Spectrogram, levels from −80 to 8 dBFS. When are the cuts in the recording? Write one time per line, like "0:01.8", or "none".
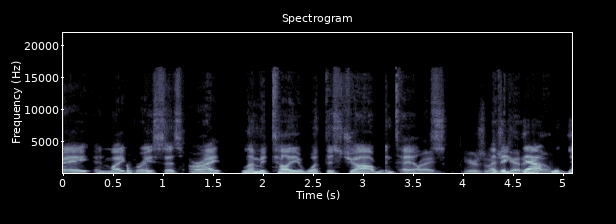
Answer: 0:01.7
0:03.2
